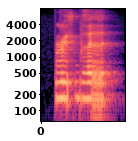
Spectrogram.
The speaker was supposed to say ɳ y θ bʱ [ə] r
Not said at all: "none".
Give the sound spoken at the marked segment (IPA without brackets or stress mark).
ə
